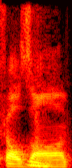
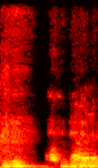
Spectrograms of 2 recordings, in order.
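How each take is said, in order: First: The name is said the usual, unaccented way. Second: The name is said with a European-style twang. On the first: "is normally how we say it" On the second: "if you have kind of a European twang"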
